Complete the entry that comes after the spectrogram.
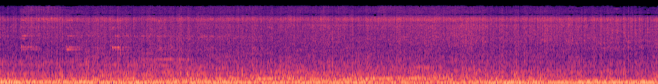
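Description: CSX freight train passing close by: the diesel locomotives' engines run past, followed by the steady rolling noise of autorack cars on the rails.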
